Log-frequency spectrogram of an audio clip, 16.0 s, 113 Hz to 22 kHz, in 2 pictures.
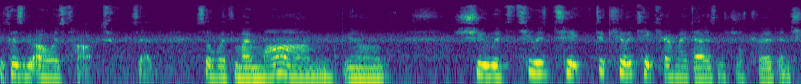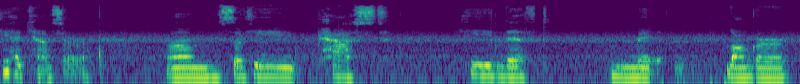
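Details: Aphasia in a woman after a stroke on January 8, 2023; she initially had trouble understanding, reading, finding words and remembering numbers, and has since improved greatly.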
